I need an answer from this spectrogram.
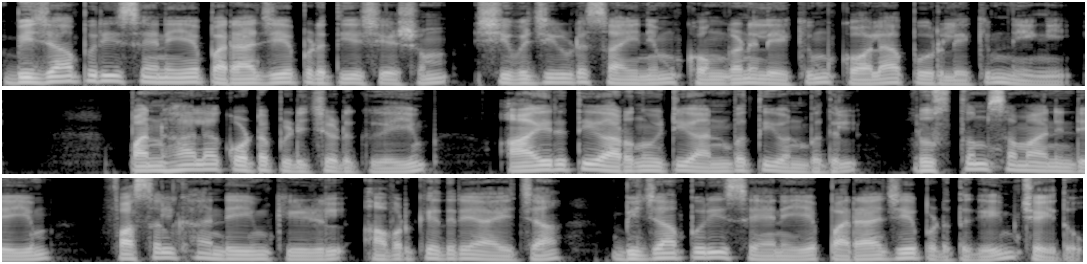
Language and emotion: Malayalam, neutral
